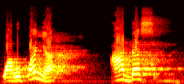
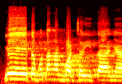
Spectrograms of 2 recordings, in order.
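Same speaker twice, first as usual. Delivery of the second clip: high, loud, happy cheer; cheerful applause call; 7 semitones higher, 5 dB louder than usual. Real, not acted. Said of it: "cheers after the story". (ajakan tepuk tangan yang ceria)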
